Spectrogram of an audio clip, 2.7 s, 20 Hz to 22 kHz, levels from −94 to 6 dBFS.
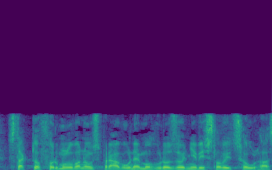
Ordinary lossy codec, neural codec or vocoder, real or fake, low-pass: MP3, 64 kbps; none; real; 7.2 kHz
